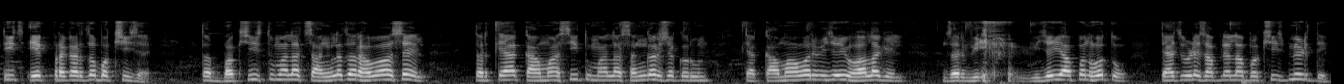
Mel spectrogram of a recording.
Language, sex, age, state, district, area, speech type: Marathi, male, 45-60, Maharashtra, Amravati, urban, spontaneous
